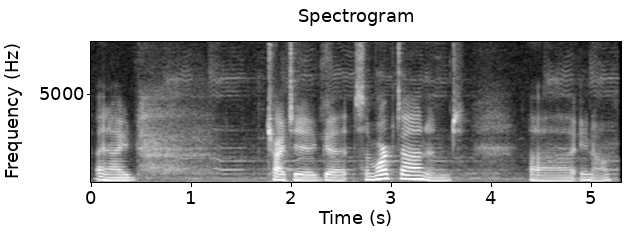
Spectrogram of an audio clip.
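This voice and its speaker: Woman, very low voice, slightly raspy throat, rambling casual stream chat, soft music behind. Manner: rambling, full of fillers and restarts. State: throat still recovering from illness, slightly raspy. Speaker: streamer and audio creator.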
